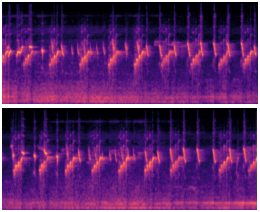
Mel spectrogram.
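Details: Kutilang emas (bulbul) in long, lively song for training birds: steady stream of bright upward-slurred whistles, several per second, with clipped high accents throughout.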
